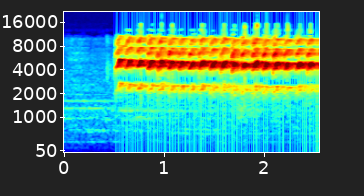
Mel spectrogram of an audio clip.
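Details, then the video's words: Cucak cungkok giving a harsh, chatty song in an original recording: a sudden loud, rough trill of fast, even pulses that holds a steady pitch for two seconds. "Cungkok gacor jeda,materi full kasar original suara cungkok"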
